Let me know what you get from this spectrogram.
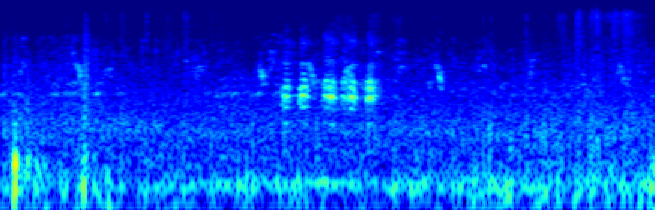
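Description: A thump just at the start, then a bird calling in a quick run of short notes about two seconds in.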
